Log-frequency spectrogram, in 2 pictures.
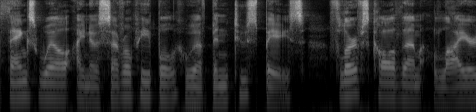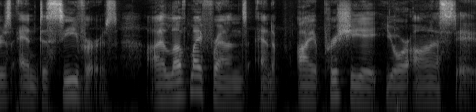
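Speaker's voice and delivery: usual speaking voice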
